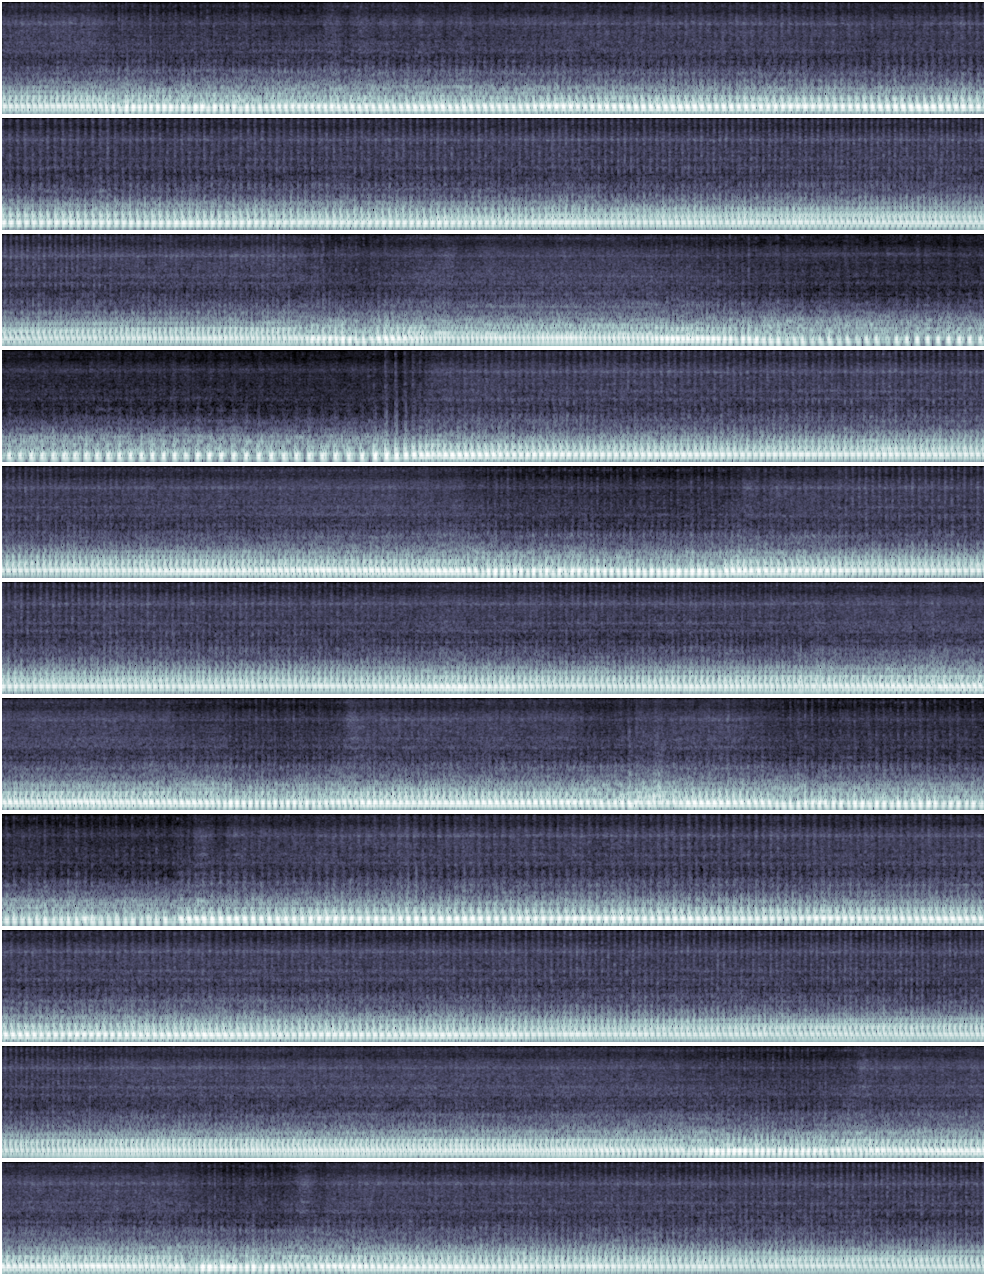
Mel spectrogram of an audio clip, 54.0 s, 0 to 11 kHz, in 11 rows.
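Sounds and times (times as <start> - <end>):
motorcycle engine revving: 0.0 - 14.7, 16.5 - 54.0.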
